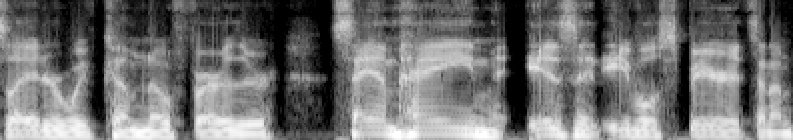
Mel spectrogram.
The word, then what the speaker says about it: Samhain: Samhain is like Arkansas. You should not. Why do we have to pronounce it like that? It's Samhain.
